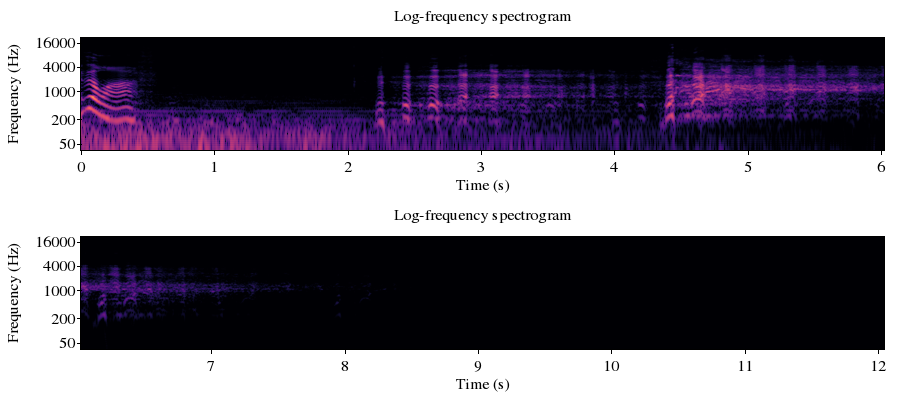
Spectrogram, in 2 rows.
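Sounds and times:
villainous laughter: 2.1 - 8.6.

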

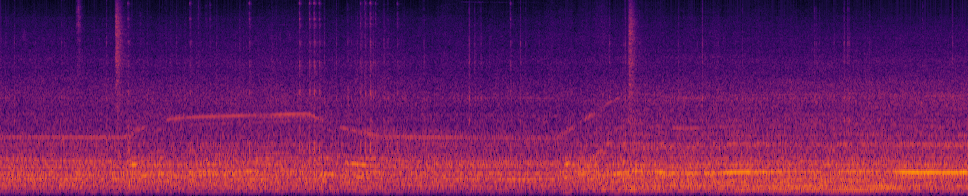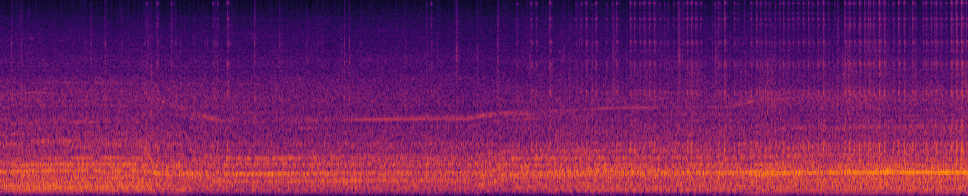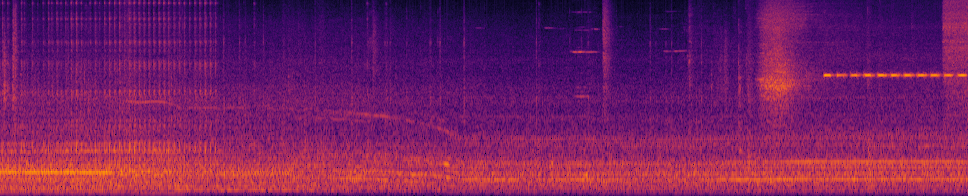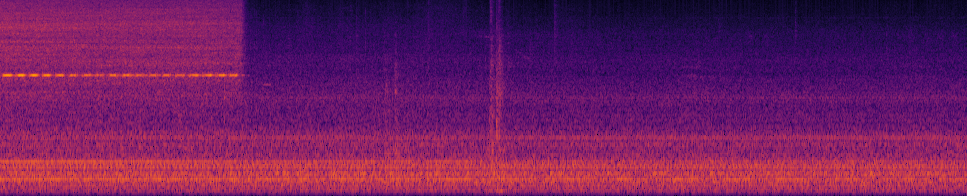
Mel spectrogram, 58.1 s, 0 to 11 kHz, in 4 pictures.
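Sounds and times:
bus engine running: 0.0 - 58.0
short air hiss: 40.4 - 41.4
transmission whine: 40.8 - 52.6.

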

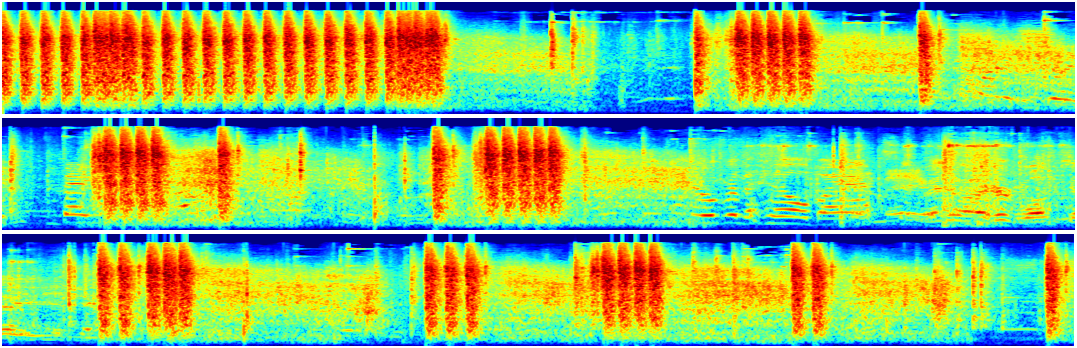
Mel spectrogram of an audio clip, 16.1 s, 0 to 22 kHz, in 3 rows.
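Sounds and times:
machine gun firing bursts: 0.0 - 2.4, 3.4 - 5.2, 5.8 - 6.8, 7.4 - 8.5, 11.2 - 12.2, 12.8 - 16.0.

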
